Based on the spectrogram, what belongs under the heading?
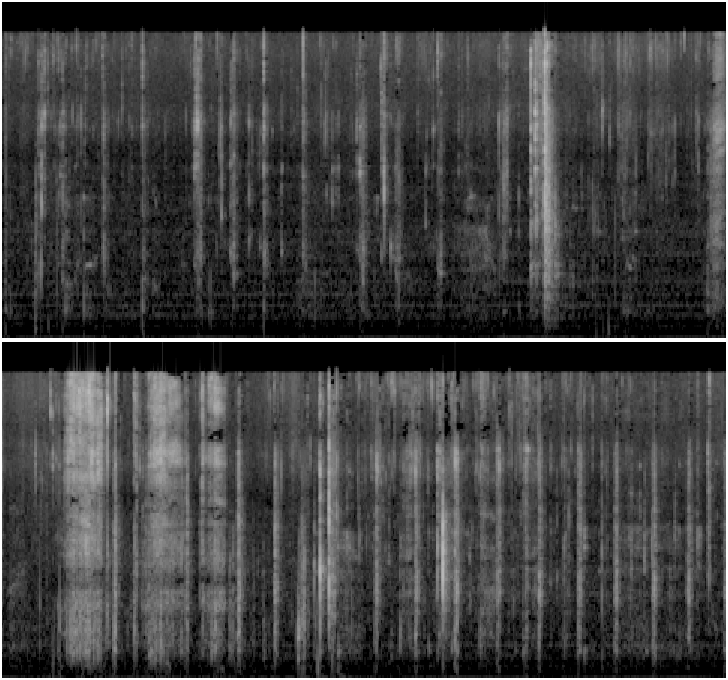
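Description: A man chewing mouthfuls of rice and soybean stew, with many small clicks of eating and a sharp click about seven seconds in; the chewing is loudest for a couple of seconds just after the halfway point, as a spoonful goes into his mouth.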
